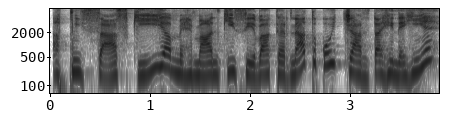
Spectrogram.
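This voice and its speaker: A woman's voice: medium pitch, lively intonation, moderate pace, darkish tone, lightly acted. Woman voicing a fussy scolding aunt. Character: bossy demanding older aunt, visiting guest. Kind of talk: Hindi cartoon voice acting.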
